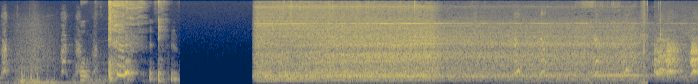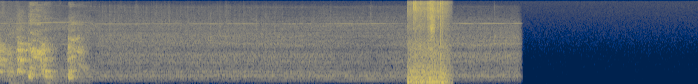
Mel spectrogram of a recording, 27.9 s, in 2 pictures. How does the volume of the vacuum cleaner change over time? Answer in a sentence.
The loudness of the vacuum cleaner goes down.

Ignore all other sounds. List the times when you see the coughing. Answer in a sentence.
You can hear the coughing from 1.6 to 3.6 s, from 14.2 to 15.8 s and from 22.1 to 23.1 s.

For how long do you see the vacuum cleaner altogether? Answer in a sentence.
You can hear the vacuum cleaner for 19 seconds altogether.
